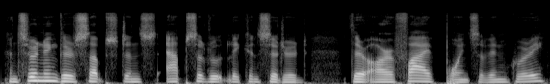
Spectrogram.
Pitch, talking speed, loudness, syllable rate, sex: 125 Hz, 120 wpm, -19 LUFS, 5.2 syllables/s, male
